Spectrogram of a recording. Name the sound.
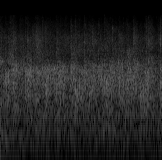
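smattering of applause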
